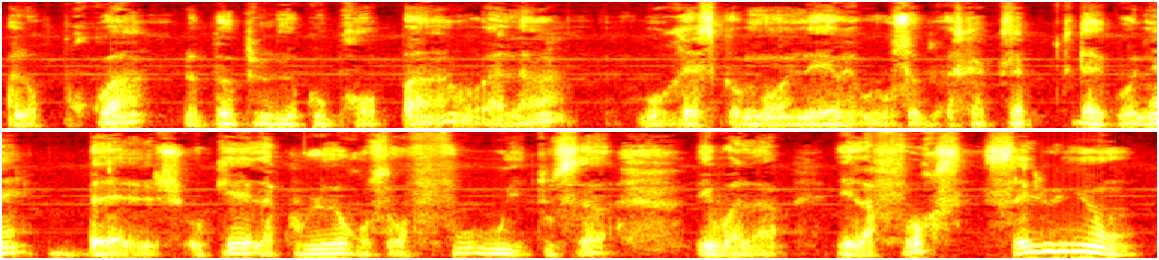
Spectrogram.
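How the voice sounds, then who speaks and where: Gravelly, insistent man. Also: mid-range voice, expressive, normal speed, soft background music. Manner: insistent, repetitive, mixes in French phrases. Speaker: vlogger. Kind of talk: opinionated monologue to camera.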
